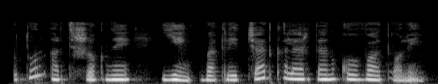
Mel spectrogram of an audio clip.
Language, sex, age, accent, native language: Uzbek, female, 25-34, Samarqand, Uzbek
